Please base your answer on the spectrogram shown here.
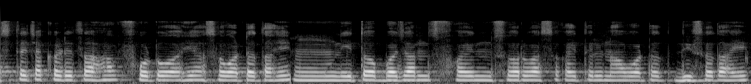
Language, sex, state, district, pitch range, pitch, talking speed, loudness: Marathi, female, Maharashtra, Chandrapur, 195-200 Hz, 195 Hz, 175 wpm, -15 LUFS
